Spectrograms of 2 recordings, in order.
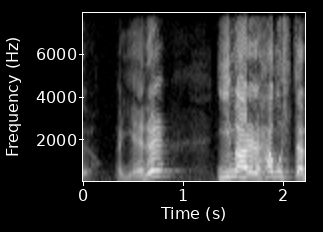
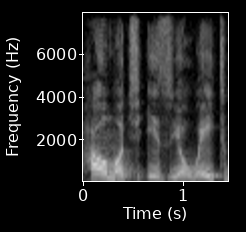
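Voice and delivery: wrong version, slowly; 6 semitones lower, 6 dB quieter, much slower than usual. Shown as a demonstration. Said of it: "보다는".

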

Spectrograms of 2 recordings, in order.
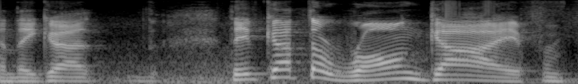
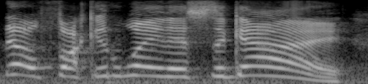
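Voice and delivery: much higher, thrilled cry; excited disbelief; 12 semitones higher than usual. Retold or imitated. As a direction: blurt it out, delighted by the news. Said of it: "I was like".

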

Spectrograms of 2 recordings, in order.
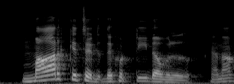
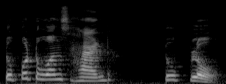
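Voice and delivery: slow reading aloud; 5 semitones higher, 4 dB louder, much slower than usual. Shown as a demonstration. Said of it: "reading an option".

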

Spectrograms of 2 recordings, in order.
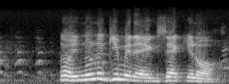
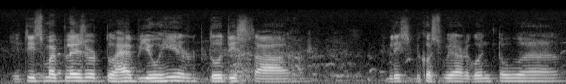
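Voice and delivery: put-on slow Filipino accent. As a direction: plod through it in a Filipino accent. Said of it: "I give you the slow way".

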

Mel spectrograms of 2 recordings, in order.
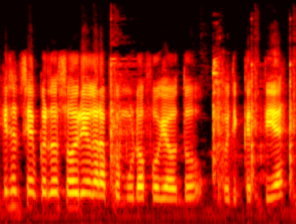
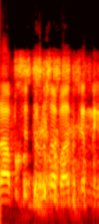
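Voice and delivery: ordinary talk

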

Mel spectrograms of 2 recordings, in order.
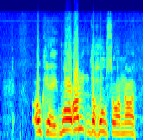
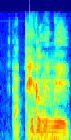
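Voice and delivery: much lower, slow, gruff-sounding protest; deep toy voice. Pretend. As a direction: growl it out like a big beard. Toy character being tickled.

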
